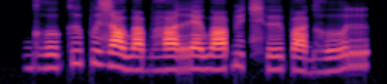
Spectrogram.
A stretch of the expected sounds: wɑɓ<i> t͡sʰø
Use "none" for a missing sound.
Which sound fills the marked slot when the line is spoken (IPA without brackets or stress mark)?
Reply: y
